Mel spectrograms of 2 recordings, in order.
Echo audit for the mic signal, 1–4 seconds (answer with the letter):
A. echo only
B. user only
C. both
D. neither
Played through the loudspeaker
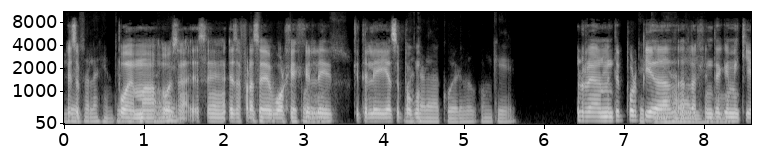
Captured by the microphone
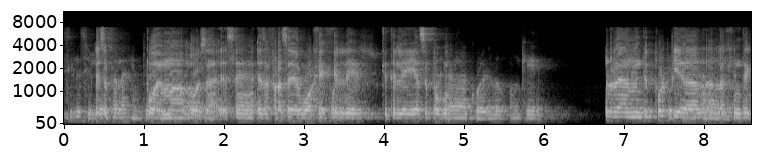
A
